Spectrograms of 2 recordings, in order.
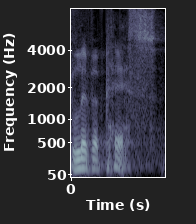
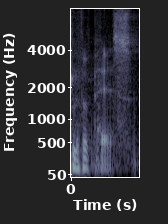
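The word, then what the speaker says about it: LIVRPS: Now, the good news for you is this is pronounced liver piss.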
